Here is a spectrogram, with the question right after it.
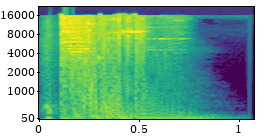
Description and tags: anime punch
A cartoonish punch inspired by JoJo's Bizarre Adventure.
damage, anime, punch, cartoon, impact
